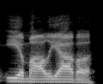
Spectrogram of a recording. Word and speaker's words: Iamaleava: So, now I Now I can say Iamaleava like a freaking champ.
